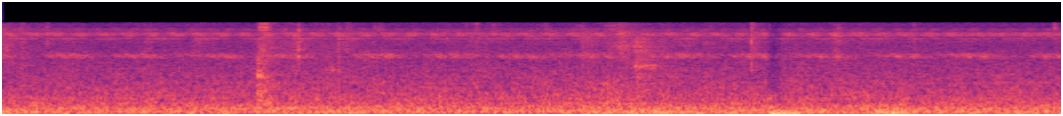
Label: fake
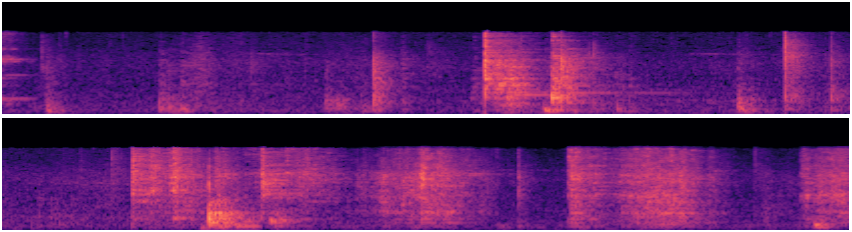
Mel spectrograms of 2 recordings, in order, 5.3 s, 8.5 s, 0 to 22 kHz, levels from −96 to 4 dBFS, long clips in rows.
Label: real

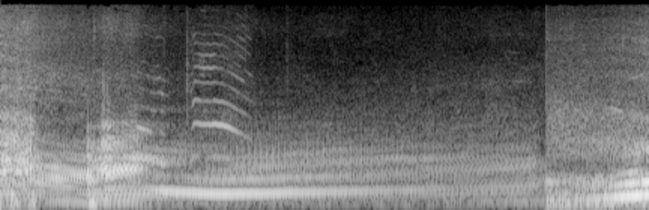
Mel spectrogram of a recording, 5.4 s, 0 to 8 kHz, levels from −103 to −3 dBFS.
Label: real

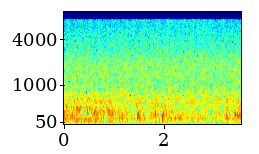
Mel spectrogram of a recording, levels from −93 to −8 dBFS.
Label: fake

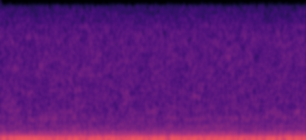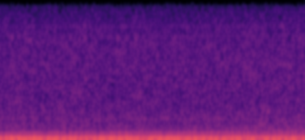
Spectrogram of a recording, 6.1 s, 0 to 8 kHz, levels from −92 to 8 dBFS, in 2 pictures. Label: fake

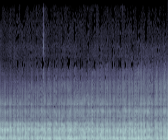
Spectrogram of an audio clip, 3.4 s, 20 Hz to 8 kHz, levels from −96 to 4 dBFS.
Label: fake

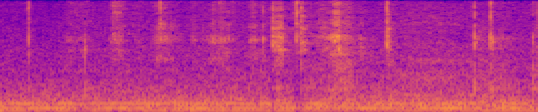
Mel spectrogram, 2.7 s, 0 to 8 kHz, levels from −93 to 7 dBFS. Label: fake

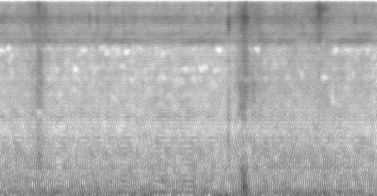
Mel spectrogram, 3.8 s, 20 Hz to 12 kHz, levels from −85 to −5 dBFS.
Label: fake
